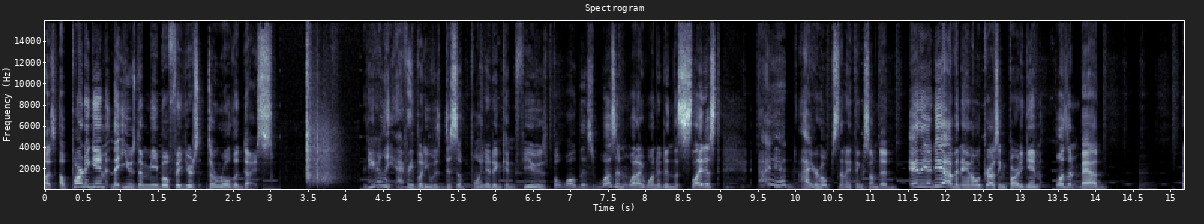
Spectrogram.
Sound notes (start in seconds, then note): 3.3 case thuds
